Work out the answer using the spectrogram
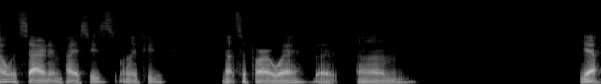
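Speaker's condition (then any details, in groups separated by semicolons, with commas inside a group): No condition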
